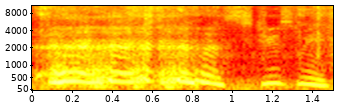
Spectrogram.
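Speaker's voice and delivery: hoarse, slow after coughing; croaky from a cold. Real, not acted. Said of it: "I sound like I've got a cold".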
